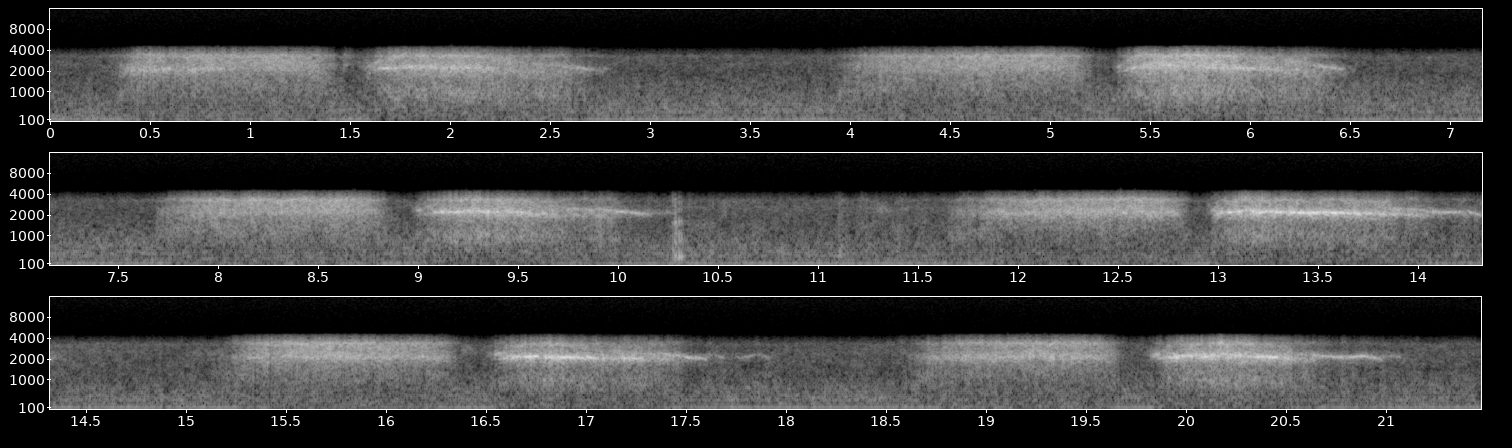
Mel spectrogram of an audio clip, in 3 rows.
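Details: Sleeping child breathing noisily and hissily, with a thin musical whistle on each out-breath, about 17 breaths a minute: wheezing during sleep.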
